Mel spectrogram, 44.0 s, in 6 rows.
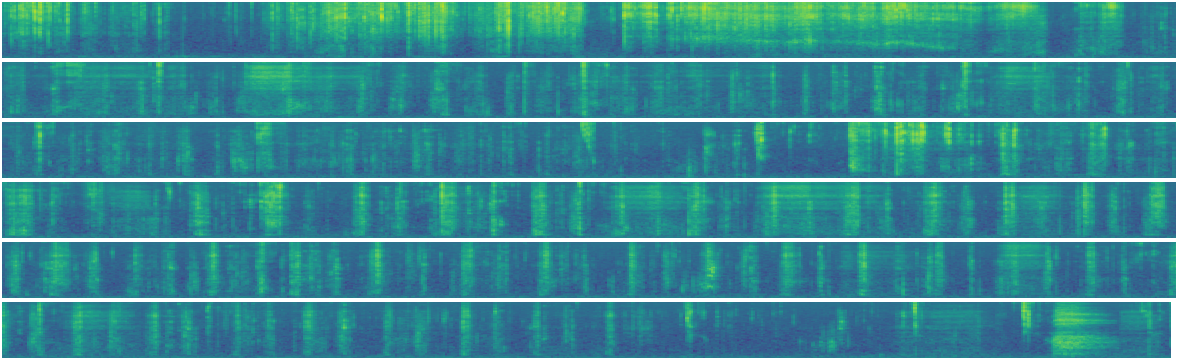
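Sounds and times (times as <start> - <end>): loud crunch of a bite: 0.0 - 15.0
crunchy chewing: 0.0 - 43.9.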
